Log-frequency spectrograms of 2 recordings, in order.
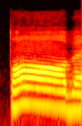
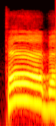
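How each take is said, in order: First: طاب with a thick ط and dark, open-back long vowel; careful, drawn-out model of طاب; heavy emphatic ta. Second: تاب with a light, thin t and fronted vowel; light dotted ta. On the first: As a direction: make طاب full and heavy from the ط. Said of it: "با حرف تا". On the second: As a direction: keep the ت in تاب fine and delicate. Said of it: "با ت دو نقطه". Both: Shown as a demonstration.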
